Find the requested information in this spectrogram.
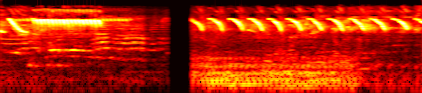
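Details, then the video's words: Canary singing melodiously: a high sustained buzzy trill, then after a brief gap a run of fast repeated downslurred whistles, with a strong low background hum throughout. "Short video of a canary singing melodiously"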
